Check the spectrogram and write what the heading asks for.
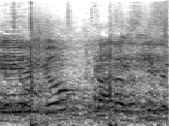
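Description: A basketball bouncing on a hardwood gym floor: two thuds about a second apart, under people's voices.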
